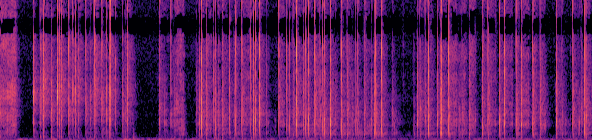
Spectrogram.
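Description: A held white printed cardboard gift box is scratched and tapped with long nails. Rapid bursts of short, dry clicks and scratchy rustles come in several runs separated by brief pauses, with a faint low hum underneath.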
